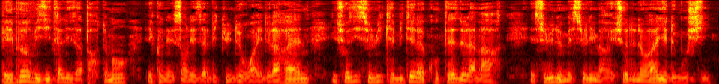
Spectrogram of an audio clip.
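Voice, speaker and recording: Low, dark-voiced male narrator. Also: animated, fairly quick, few pauses, breathy edge. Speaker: audiobook narrator. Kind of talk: scripted narration.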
